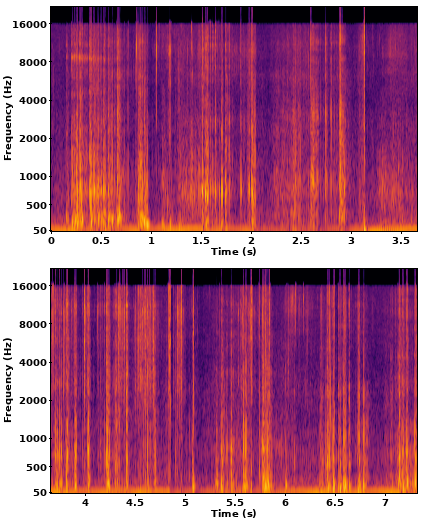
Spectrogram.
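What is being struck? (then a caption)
Nylon scouring pad on foam sponge. A metal-tipped pencil scratches and pokes the green nylon scouring pad on a yellow foam sponge. The result is a close, dense run of crackling, scraping bursts with quick, dry attacks, over a steady low hum throughout.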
